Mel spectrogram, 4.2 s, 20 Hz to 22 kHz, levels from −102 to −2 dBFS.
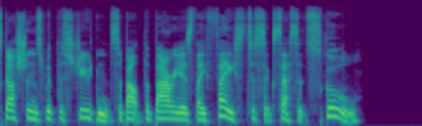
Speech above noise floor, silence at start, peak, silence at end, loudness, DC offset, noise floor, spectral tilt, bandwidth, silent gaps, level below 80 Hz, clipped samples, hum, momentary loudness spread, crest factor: over 61 dB; 0.05 s; -12 dBFS; 0.65 s; -29 LUFS; under 0.1%; under -90 dBFS; -3.5 dB/octave; 18.5 kHz; none; -70 dBFS; under 0.1%; none; 8 LU; 18 dB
